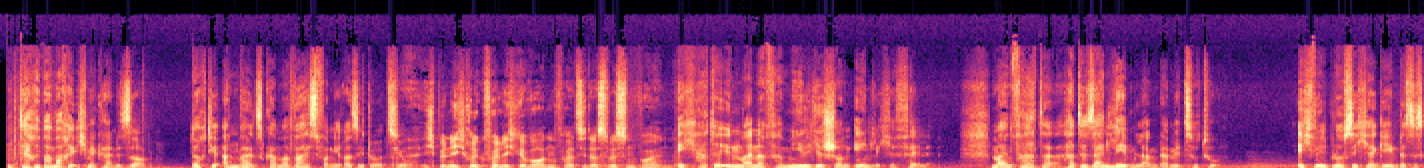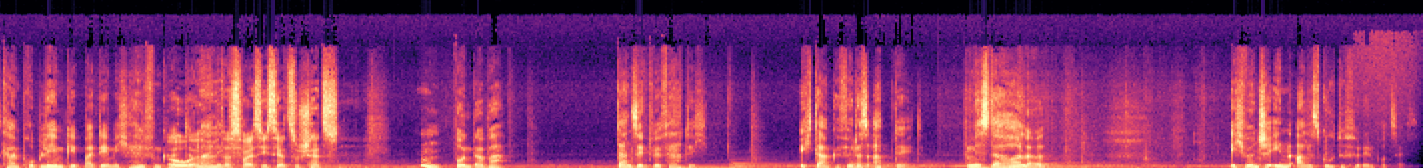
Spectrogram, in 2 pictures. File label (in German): Synchron, frauen; Lincoln Lawyer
